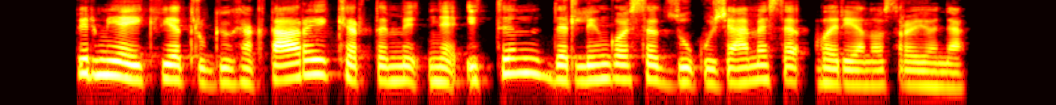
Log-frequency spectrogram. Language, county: Lithuanian, Vilnius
